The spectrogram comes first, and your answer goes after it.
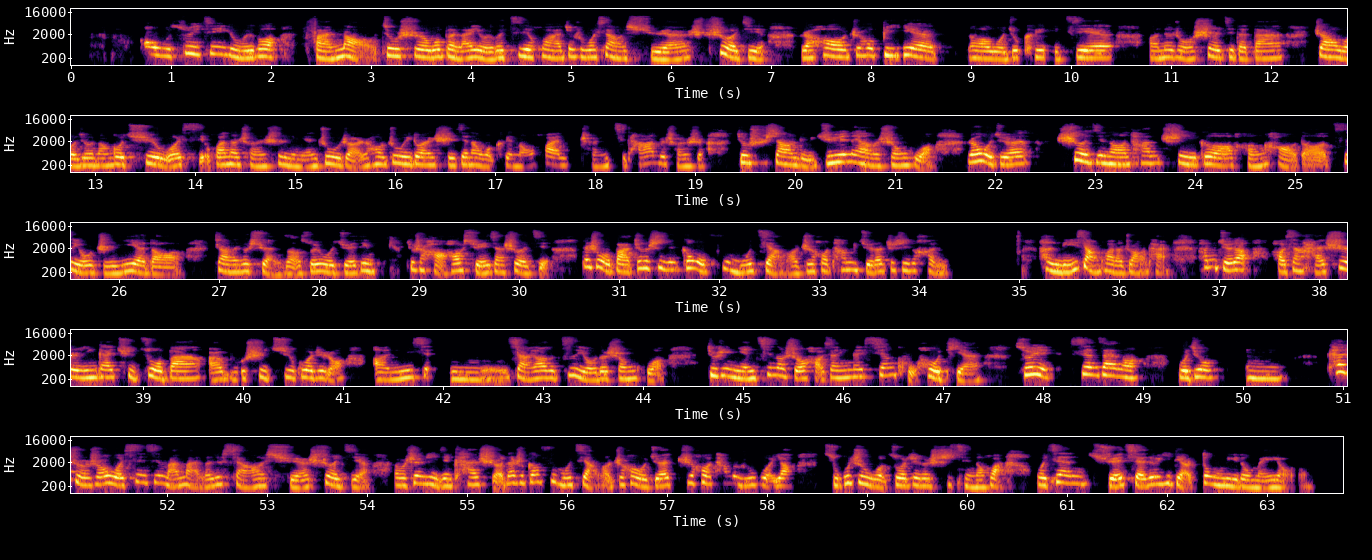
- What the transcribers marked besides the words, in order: none
- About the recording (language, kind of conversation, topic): Chinese, advice, 长期计划被意外打乱后该如何重新调整？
